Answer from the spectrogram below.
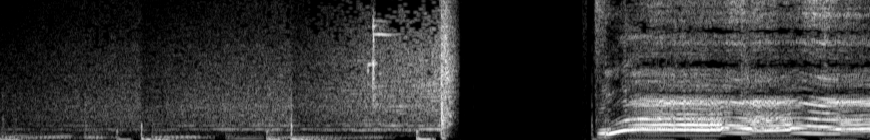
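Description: A loud, strained human yell comes in two long bursts split by a brief gap of silence. The second burst wavers in pitch and sounds more forceful.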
